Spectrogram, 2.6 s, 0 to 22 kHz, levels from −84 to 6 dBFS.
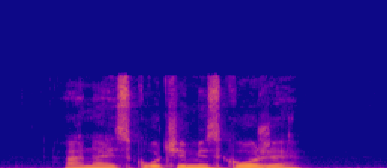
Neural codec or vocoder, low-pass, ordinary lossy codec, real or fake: none; 19.8 kHz; Opus, 32 kbps; real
